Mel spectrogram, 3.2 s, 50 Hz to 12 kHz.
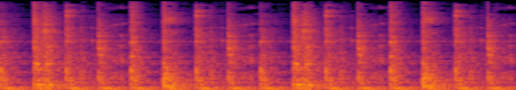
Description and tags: .SONY DICTAPHONE : sampling incongruous objects in collision,creation of sample.
.ADOBE AUDITION : reduction of noise of the sample.
.RECYCLE software : isolation of elements of sample for creation of soundkit.
.SOUNDFORGE 7 : creation final of drumloop (cut....).
beat, beats, field-recordings, loop, recordings, field, drums, drumloop, drumloops, sampling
